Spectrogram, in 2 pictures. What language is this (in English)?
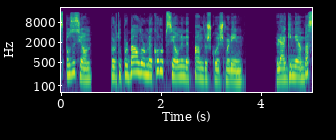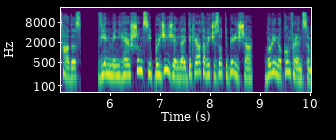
Turkish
